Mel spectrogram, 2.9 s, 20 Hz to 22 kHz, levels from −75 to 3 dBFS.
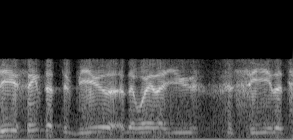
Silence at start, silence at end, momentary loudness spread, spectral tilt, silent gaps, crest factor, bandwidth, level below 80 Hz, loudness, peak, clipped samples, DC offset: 0 s; 0 s; 8 LU; -5.5 dB/octave; none; 16 dB; 4 kHz; -52 dBFS; -17 LUFS; -4 dBFS; under 0.1%; 3%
